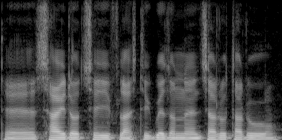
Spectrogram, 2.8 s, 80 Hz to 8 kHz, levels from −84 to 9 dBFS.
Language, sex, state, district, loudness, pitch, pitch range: Chakma, male, Tripura, West Tripura, -17 LUFS, 115 Hz, 110-115 Hz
